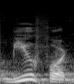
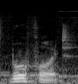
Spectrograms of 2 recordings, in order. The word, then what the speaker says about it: Beaufort: south carolina called beaufort they call it buford down there but it's beaufort that's the french pronunciation and the pastor there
